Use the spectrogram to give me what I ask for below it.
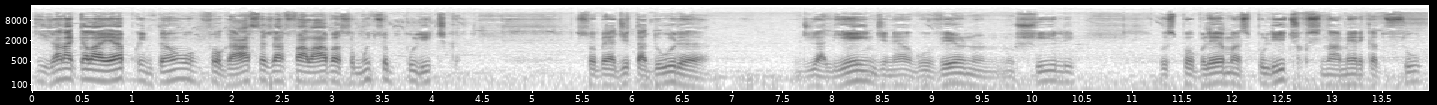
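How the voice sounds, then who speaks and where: A man, giving a slow, halting religious reflection on a live stream, with frequent restarts and tag questions. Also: lowish voice, a little hiss or hum. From southern Brazil. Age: 60s. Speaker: evangelical live-stream speaker.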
